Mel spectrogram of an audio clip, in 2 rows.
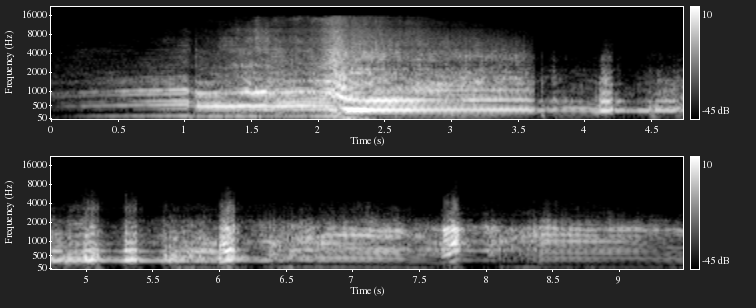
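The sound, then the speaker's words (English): A high-revving Kawasaki H2R motorcycle screams by on the Isle of Man, its loud roar peaking early, then settling into a steady, pitched engine whine broken by several quick gear-shift blips. No one speaks. “Ah, the lovely H2R flying down the Isle of Man.”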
